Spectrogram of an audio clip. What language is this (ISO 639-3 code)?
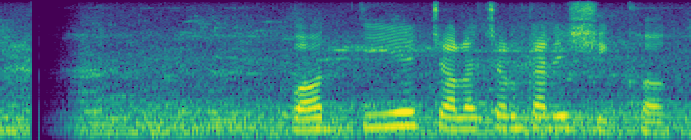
ben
